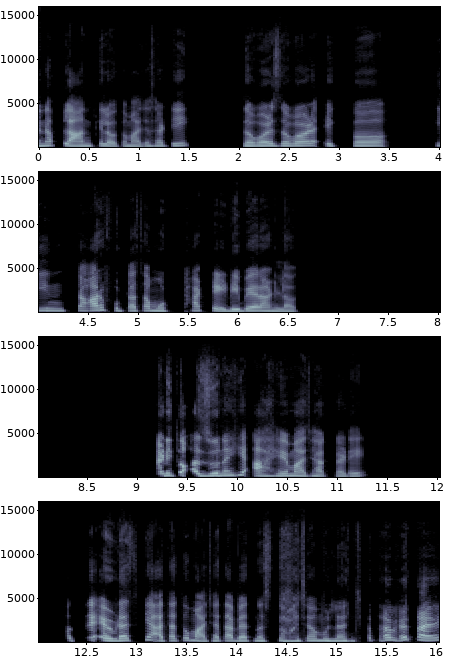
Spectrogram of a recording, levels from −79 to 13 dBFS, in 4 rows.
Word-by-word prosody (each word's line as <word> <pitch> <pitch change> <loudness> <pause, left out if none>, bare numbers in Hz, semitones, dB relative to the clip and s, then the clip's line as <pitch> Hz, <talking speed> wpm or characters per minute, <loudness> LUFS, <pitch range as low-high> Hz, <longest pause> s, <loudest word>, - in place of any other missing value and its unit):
ना 220 +3 0
प्लॅन 185 -3 +4
केलं 205 -3 -1
होतं 165 +1 -5
माझ्यासाठी 180 +8 -4 0.6
जवळ, 195 +3 +2
जवळ 220 +2 +1
एक 205 -3 -5 0.2
अ, 205 0 0 0.5
3-4 230 +2 0
फुटाचा 215 0 -3
मोठा 215 +2 -4
टेडी 175 -5 +2
बिअर 205 +3 +2
आणला 170 -6 -1
होता. 140 -1 -8 2.6
आणि 235 +2 +6
तो - - +7
अजूनही 235 +6 +2
आहे 205 0 +3
माझ्याकडे. 170 -5 -2 1.1
फक्त 275 +3 -2
एवढाच 235 0 +6
की 320 - -5
आता 225 -1 +3
तो 260 - -3
माझ्या 205 -4 +1
ताब्यात 205 -1 +2
नसतो, 200 -2 -5
माझ्या 205 +4 -2
मुलांच्या 210 0 -2
ताब्यात 280 +1 +2
आहे. 265 0 +7
210 Hz, 125 wpm, -22 LUFS, 190-230 Hz, 2.6 s, तो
